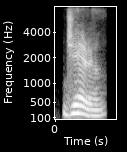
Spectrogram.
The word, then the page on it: jarl: Indian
